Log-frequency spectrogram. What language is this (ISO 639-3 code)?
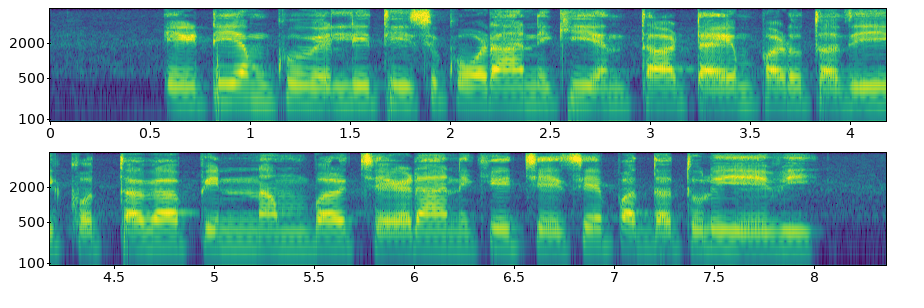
tel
